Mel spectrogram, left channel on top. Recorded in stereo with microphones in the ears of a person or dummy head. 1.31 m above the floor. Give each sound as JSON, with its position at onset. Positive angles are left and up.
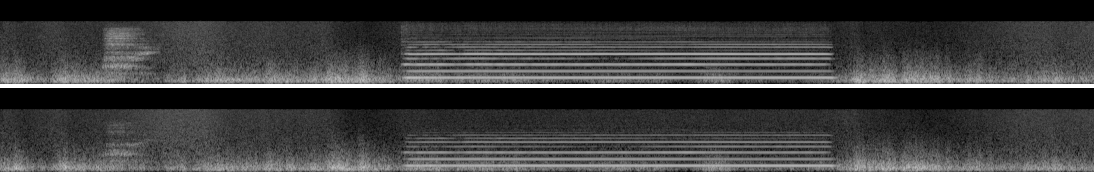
{"t": 1.0, "sound": "whispering", "side_deg": 70}
{"t": 4.0, "sound": "a flute", "side_deg": 75}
